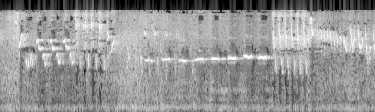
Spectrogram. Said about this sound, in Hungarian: nem csak a fülemüle hallatszik ki, hanem például a fekete rigó, csilcsa füzikének nagyon erős hangja van, vagy barátposzátak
